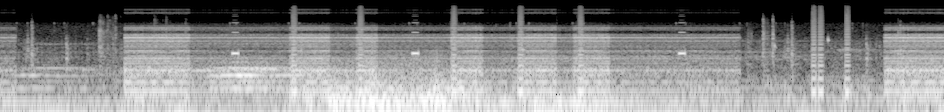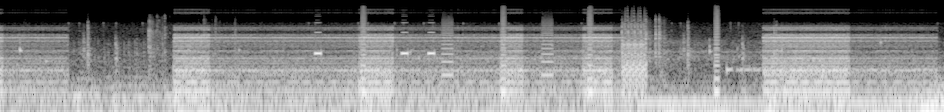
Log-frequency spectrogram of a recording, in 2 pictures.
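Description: Short electronic clicks sound now and then.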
